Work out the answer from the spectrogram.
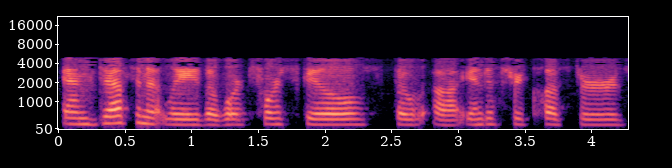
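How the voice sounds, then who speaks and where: A woman's voice: mid-range voice, flat delivery, normal speed, no echo. A woman guest on a phone conference call, explaining policy in an emphatic, methodical way. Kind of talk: explanatory political talk. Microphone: telephone. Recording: dull lo-fi phone conference line.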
